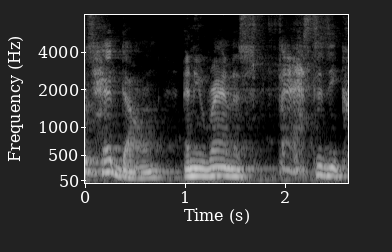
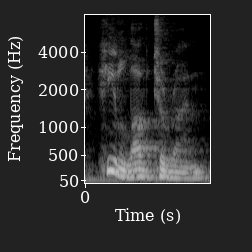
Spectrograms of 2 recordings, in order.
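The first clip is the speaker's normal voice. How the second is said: plain reading voice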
